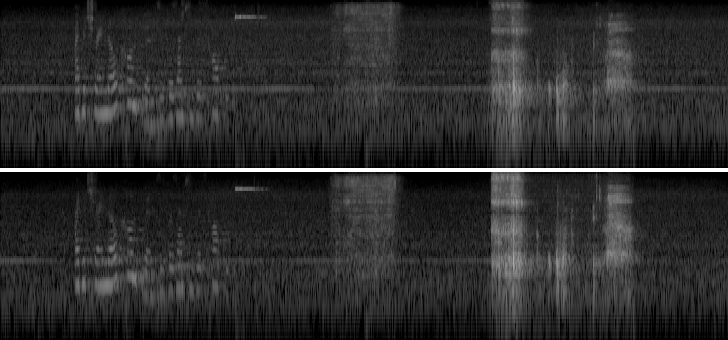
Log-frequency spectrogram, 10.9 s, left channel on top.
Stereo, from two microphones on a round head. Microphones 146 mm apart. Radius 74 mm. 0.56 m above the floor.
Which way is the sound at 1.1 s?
70° left (ahead or behind).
